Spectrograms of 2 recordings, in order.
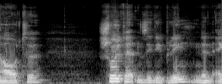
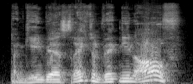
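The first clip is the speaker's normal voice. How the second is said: higher and louder, defiant; cocky defiance; 6 semitones higher, 4 dB louder than usual. A narrator's reading. Eldest son defying his mother, cocky and loud. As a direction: brush the warning off boldly. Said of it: "übermütig und trotzig wie einst".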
